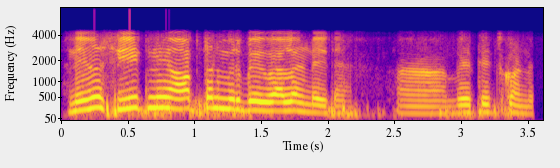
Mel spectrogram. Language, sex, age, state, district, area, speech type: Telugu, male, 18-30, Andhra Pradesh, Vizianagaram, rural, conversation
